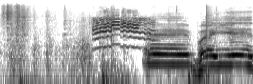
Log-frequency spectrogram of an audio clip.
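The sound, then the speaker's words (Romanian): A horse whinnies loudly, a long, high, wavering neigh that drops in pitch over a few seconds, following a brief stretch of faint rustling noise. “Așa, acum acum să văd ce-mi face calul.”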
